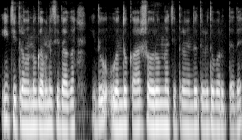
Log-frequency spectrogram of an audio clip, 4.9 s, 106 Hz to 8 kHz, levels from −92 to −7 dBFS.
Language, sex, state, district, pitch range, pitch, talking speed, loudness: Kannada, female, Karnataka, Bangalore, 160-170 Hz, 165 Hz, 125 wpm, -16 LUFS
